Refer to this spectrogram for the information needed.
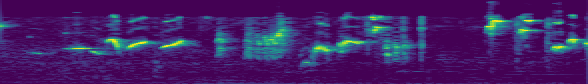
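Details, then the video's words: White-rumped shama at dawn, sound used to lure shamas: irregular bright whistles and scratchy chattering notes in short bursts separated by brief gaps, high twittering at the end. "Suara burung murai saat Fajar"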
